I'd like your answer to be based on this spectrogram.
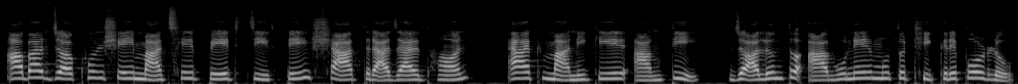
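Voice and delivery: usual speaking voice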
